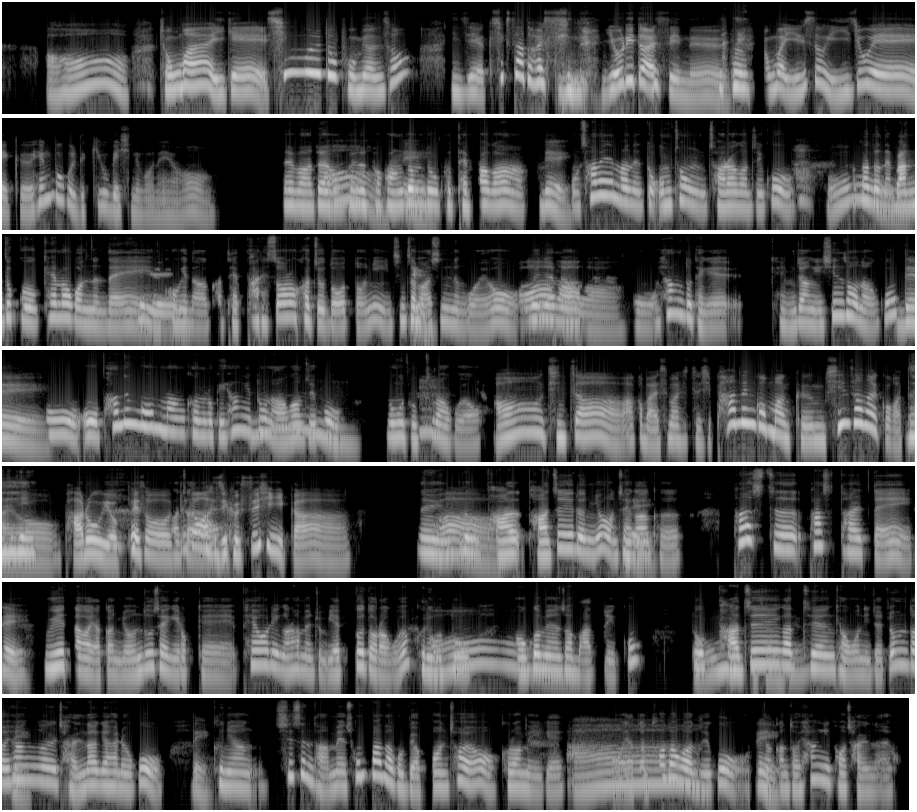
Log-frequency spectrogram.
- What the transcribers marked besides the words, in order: laughing while speaking: "할 수 있는"; laughing while speaking: "네"; other background noise; gasp; tapping; laughing while speaking: "대파를"; gasp; laughing while speaking: "네"; laughing while speaking: "뜯어 가지고"
- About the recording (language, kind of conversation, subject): Korean, podcast, 집에서 느끼는 작은 행복은 어떤 건가요?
